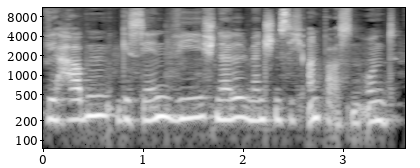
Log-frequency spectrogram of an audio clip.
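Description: A woman's voice: medium pitch, level tone, a little slow, dark tone, slightly rough. A woman from Lebanon with an Arabic accent, whose first language is Arabic, answering interview questions thoughtfully with frequent hesitations. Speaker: podcast guest, campaigner.

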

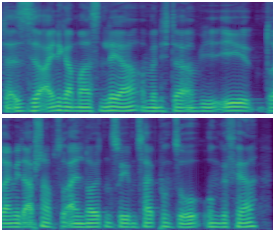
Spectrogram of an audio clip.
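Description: A young man, slightly hoarse, chatting casually as a podcast co-host and rambling with many fillers. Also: low-pitched, level tone, very fast, darkish tone.

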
